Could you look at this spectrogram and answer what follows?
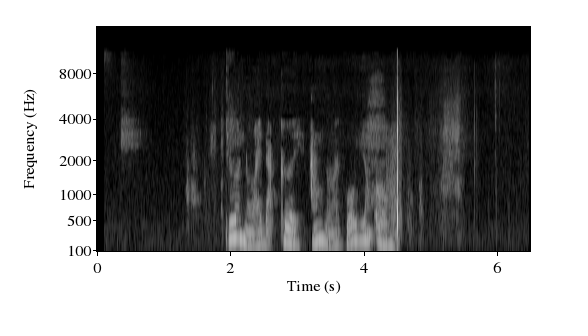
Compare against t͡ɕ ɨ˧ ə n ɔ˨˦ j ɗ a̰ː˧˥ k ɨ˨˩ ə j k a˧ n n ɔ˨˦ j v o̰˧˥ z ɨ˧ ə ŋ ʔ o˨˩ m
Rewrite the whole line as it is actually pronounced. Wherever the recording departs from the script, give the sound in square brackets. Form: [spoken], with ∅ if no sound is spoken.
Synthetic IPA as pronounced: t͡ɕ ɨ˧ ə n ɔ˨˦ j ɗ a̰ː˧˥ k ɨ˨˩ ə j [ʔ] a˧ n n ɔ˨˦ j v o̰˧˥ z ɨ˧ ə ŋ ʔ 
